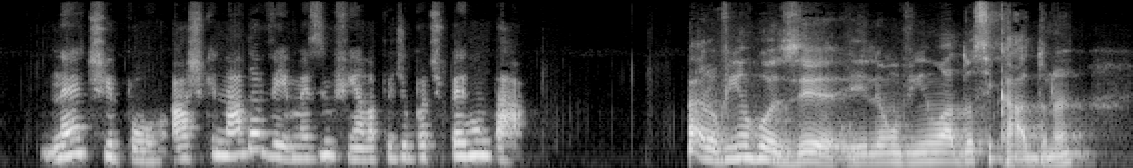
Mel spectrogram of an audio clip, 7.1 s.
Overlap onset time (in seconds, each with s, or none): none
